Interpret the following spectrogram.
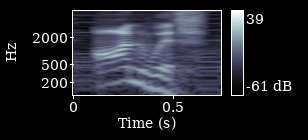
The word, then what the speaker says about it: Onwith: The closest pronunciation of my name in your language is Onwith, but I suspect that might be a mouthful.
